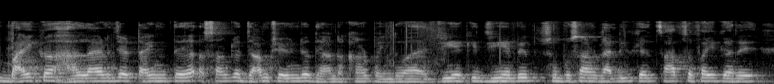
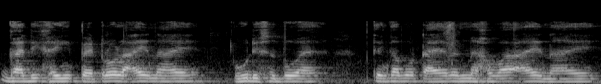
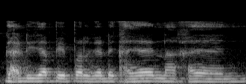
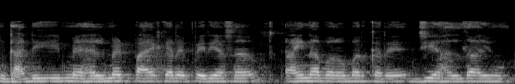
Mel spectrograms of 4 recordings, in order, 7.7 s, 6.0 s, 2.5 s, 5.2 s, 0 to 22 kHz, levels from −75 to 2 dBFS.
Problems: none marked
